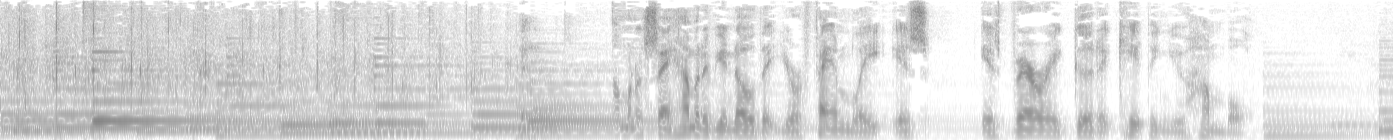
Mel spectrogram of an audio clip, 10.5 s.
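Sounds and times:
audience applause: 0:00.0 - 0:04.1
sustained organ-like chords: 0:00.0 - 0:08.6, 0:09.4 - 0:10.4
speech: 0:04.8 - 0:10.0.

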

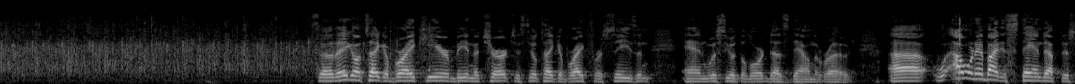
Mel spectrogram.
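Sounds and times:
audience applause: 0:00.0 - 0:04.6
speech: 0:03.2 - 0:10.7.

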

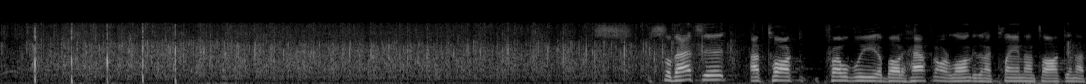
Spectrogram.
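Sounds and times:
audience clapping: 0:00.0 - 0:07.6
speech: 0:06.6 - 0:10.8.

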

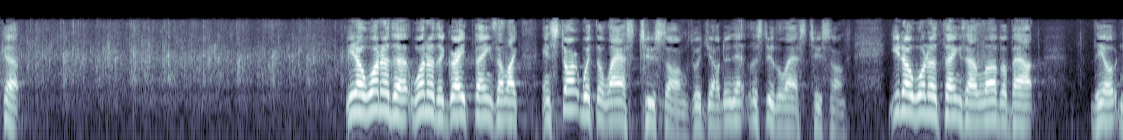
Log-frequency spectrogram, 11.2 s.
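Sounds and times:
speech: 0:00.0 - 0:00.4, 0:03.4 - 0:11.2
congregation clapping in a church service: 0:00.0 - 0:03.5.

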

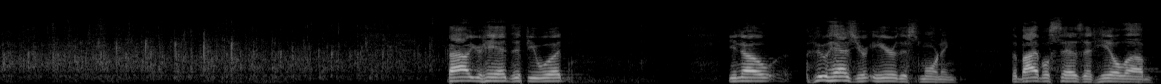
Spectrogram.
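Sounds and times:
audience clapping: 0:00.0 - 0:05.2
speech: 0:04.5 - 0:05.8, 0:07.3 - 0:11.5.

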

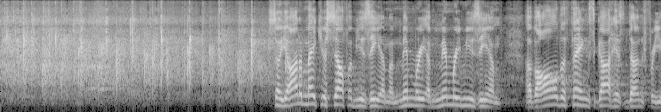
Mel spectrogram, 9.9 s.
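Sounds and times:
audience clapping: 0:00.0 - 0:04.4
speech: 0:04.1 - 0:09.9.

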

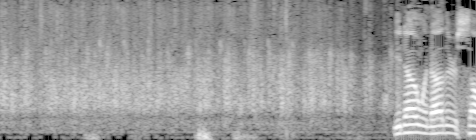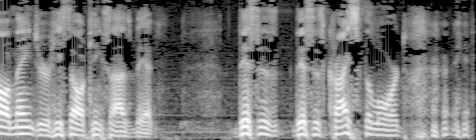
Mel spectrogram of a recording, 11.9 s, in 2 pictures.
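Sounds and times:
audience applauding: 0:00.0 - 0:05.5
speech: 0:05.0 - 0:08.0, 0:09.0 - 0:11.8.

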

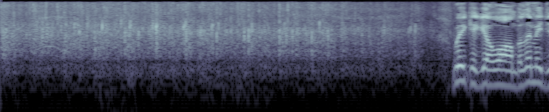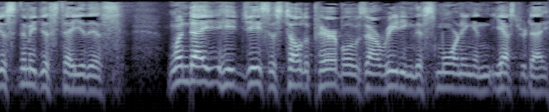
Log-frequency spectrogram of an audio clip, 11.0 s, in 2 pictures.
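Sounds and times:
audience applause: 0:00.0 - 0:04.4
speech: 0:04.5 - 0:10.9.

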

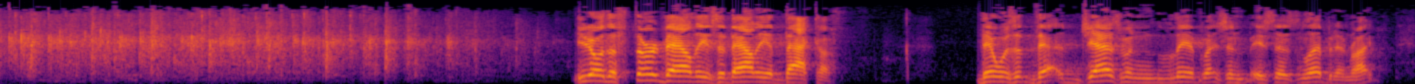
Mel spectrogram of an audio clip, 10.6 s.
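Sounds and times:
audience clapping: 0:00.0 - 0:06.2
speech: 0:04.3 - 0:06.4, 0:07.4 - 0:10.4.

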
